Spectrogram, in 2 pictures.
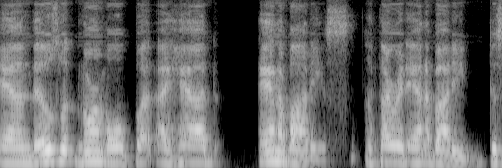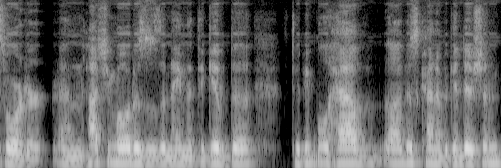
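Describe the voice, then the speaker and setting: This man speaks at a moderate pace and medium pitch, his somewhat breathy voice showing ordinary pitch variation. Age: 70s. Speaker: testimonial guest. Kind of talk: testimony. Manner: halting.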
